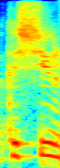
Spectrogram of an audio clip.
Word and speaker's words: cashew: Cashew, a cashew nut. Cashew. How do you pronounce cashew? Cashew. It sounds like you're sneezing.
